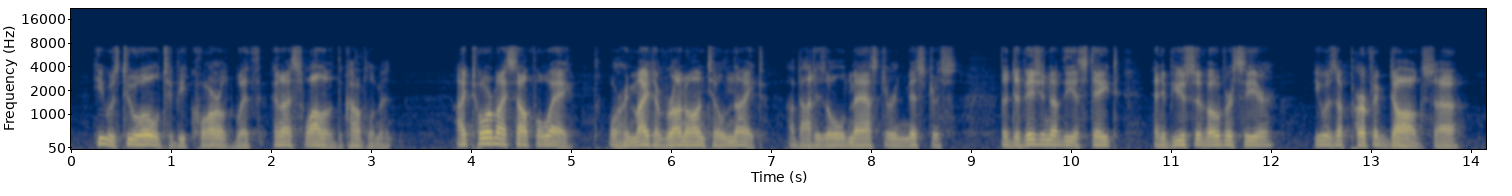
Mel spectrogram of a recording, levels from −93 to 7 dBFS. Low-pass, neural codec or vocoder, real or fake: 7.2 kHz; codec, 24 kHz, 6 kbps, HILCodec; fake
